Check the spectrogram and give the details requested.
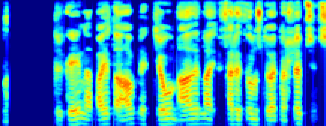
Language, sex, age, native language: Icelandic, male, 30-39, Icelandic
